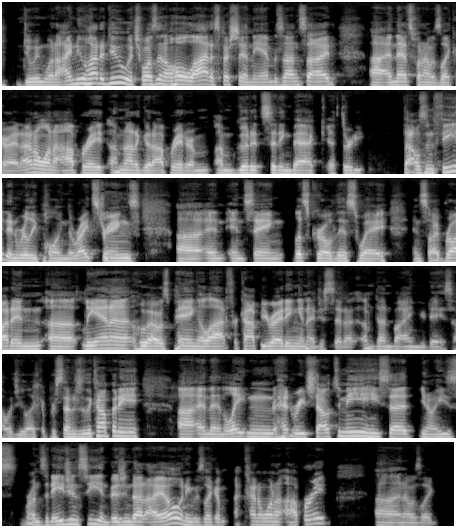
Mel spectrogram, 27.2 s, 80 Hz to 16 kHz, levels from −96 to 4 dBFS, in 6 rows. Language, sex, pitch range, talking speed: English, male, 130-155 Hz, 280 wpm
